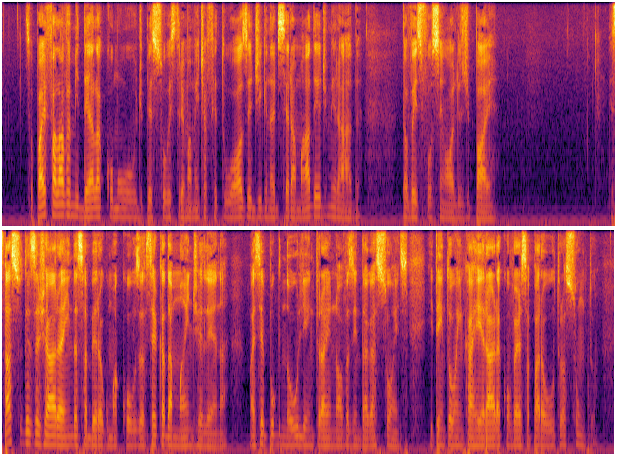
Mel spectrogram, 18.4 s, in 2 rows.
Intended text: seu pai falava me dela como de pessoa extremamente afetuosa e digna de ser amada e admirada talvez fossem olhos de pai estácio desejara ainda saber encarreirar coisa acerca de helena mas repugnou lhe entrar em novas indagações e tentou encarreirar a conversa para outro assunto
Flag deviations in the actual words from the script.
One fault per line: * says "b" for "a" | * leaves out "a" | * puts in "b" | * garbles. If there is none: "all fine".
* says "alguma" for "encarreirar"
* puts in "da mãe"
